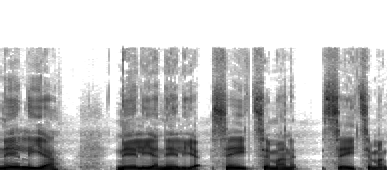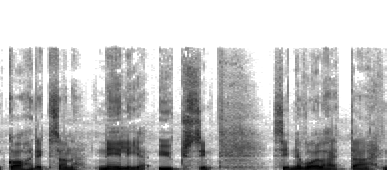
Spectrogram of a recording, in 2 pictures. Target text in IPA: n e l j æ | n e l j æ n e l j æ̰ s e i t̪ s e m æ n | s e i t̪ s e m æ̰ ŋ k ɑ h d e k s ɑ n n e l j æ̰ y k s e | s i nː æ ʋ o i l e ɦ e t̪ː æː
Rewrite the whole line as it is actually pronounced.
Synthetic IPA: n e l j æ | n e l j æ n e l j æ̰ s e i t̪ s e m æ n | s e i t̪ s e m æ̰ ŋ k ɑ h d e k s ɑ n n e l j æ̰ y k s i | s i nː e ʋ o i l æ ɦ e t̪ː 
